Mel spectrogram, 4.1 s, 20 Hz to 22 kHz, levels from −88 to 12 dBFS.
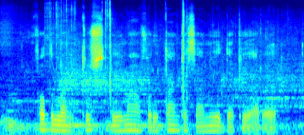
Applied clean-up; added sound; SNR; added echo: none; Camera + Toilet flush; 9 dB; none.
